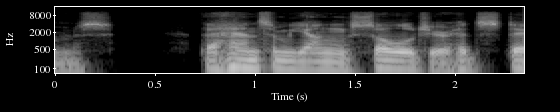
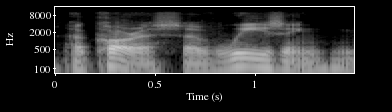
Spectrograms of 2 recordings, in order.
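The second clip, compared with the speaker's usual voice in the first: ordinary delivery, nothing marked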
